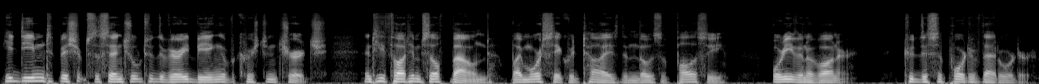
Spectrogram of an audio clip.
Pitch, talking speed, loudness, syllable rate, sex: 110 Hz, 200 wpm, -20 LUFS, 5.6 syllables/s, male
